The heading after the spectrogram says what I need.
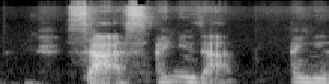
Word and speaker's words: SaaS: world of Enterprise saas how do you say that Grace S software as a service yeah SAS I knew that I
